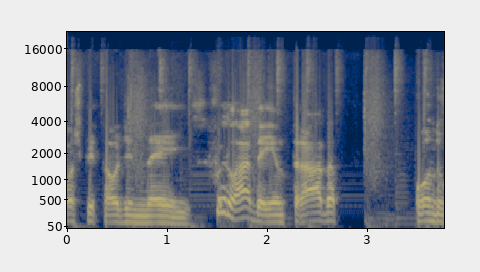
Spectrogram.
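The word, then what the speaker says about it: Naas: Aí eles me indicaram para um hospital na cidade de Neis. Lei se escreve N a A S.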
